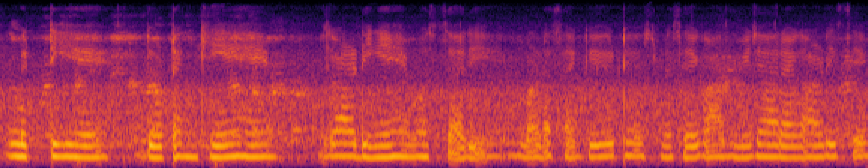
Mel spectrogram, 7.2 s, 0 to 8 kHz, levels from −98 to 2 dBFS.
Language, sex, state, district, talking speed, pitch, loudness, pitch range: Hindi, female, Maharashtra, Nagpur, 175 wpm, 215 Hz, -22 LUFS, 205-220 Hz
